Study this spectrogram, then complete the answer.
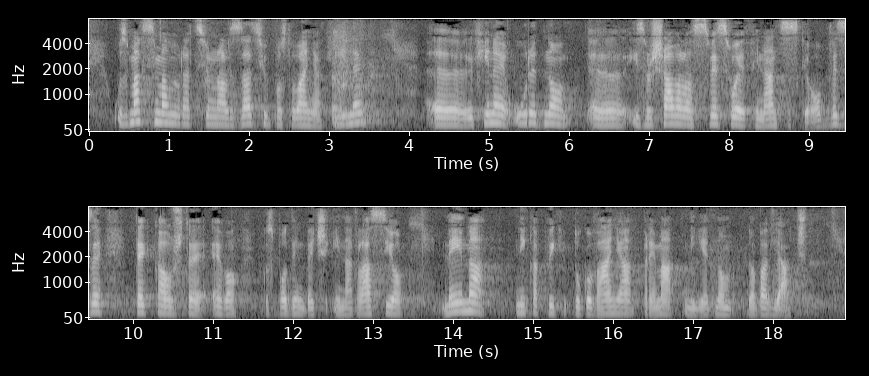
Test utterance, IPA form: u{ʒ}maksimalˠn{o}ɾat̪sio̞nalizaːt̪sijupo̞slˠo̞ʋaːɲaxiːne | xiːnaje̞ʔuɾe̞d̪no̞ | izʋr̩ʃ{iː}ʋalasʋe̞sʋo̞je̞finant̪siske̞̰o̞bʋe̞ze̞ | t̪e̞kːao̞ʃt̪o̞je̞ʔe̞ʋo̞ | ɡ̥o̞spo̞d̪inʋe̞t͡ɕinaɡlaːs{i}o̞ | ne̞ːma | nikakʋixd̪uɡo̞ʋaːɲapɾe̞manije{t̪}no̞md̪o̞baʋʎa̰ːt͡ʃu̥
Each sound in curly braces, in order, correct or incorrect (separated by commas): incorrect, incorrect, incorrect, correct, incorrect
